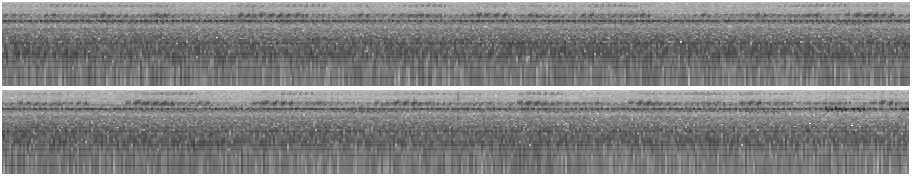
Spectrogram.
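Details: Nighttime cricket chorus outdoors, a constant high-pitched ringing drone beneath regularly repeated soft pulsed chirps, steady in loudness, with a brief louder trill at the very end.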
